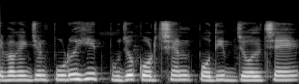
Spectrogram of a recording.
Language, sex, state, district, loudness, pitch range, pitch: Bengali, female, West Bengal, Jalpaiguri, -14 LUFS, 200-215 Hz, 205 Hz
